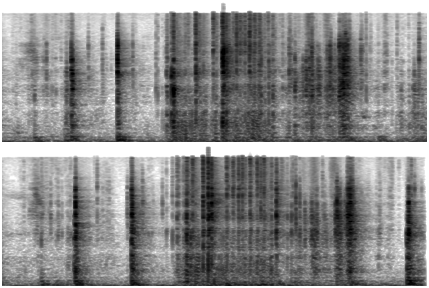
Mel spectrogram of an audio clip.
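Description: Hands tap and knock on a wooden table.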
